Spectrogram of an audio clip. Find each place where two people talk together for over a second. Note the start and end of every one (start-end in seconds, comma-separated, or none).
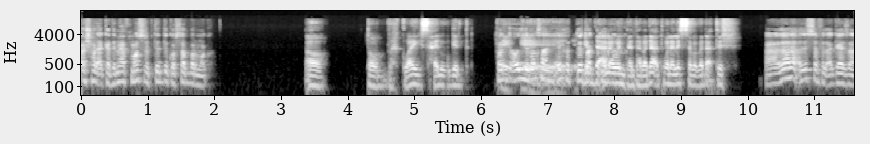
6.3-7.9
